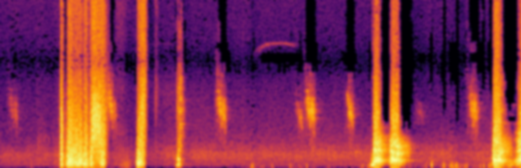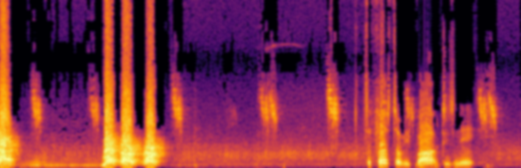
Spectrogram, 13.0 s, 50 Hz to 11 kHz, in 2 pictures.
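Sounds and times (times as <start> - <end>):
dog barking: 4.6 - 5.2, 6.2 - 7.1, 7.8 - 8.7.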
